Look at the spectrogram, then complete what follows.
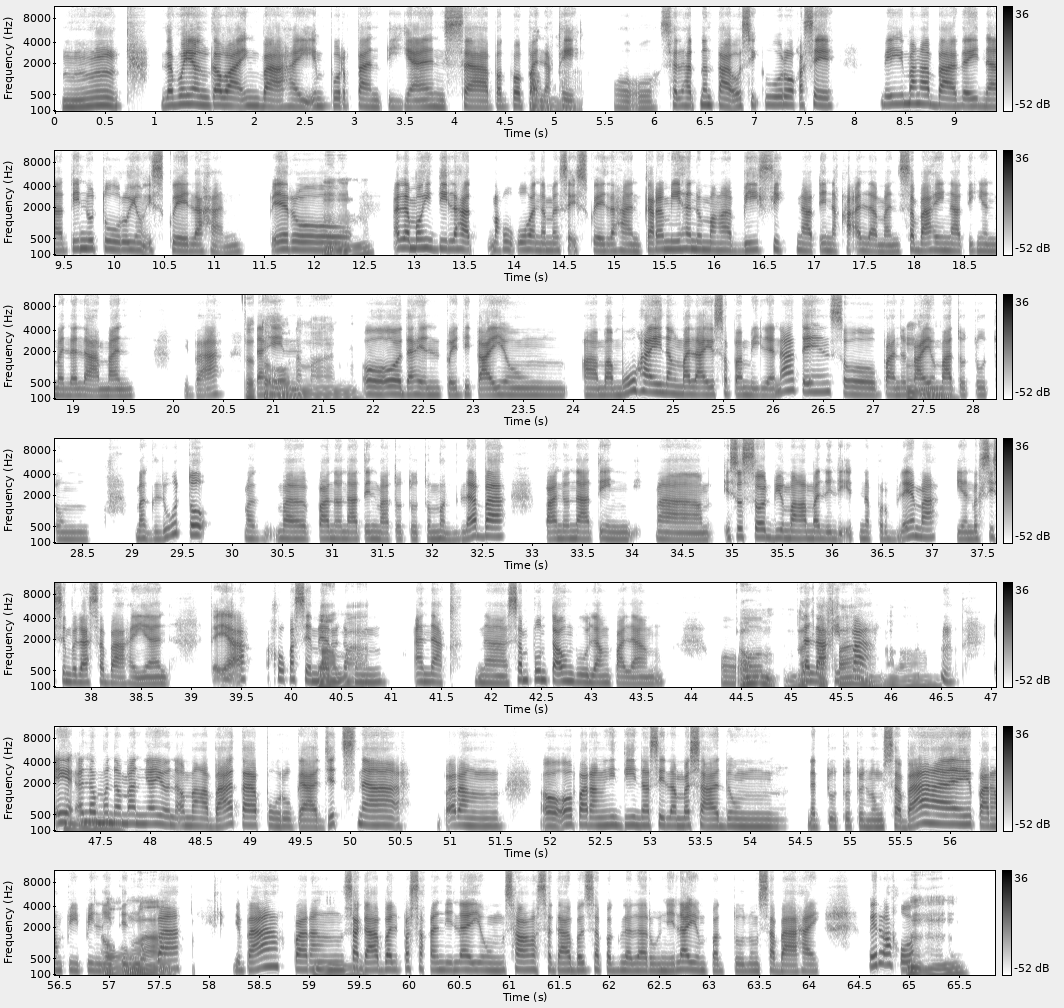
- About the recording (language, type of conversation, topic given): Filipino, podcast, Paano ninyo hinihikayat ang mga bata na tumulong sa mga gawaing bahay?
- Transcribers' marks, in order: none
